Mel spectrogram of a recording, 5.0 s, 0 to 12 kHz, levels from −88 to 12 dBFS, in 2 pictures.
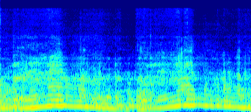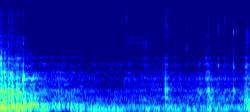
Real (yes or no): no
